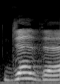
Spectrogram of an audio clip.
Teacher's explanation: حروف مدہ کے بعد حمزہ اسی کلمے میں ہو تو مد متصل ہوگا. 5 الف کے برابر کھینچیں گے. 3 یا 5 الف کے درمیان میں اس کو کھینچ سکتے ہیں.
